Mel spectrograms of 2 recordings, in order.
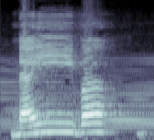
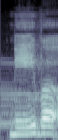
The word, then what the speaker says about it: నైవ: సన్యస్య సా పక్కన నాకి నావత్తు యావత్తు సన్ అని పలికి న్య నాకి యావత్తు న్యస్య సన్యస్య మత్పరాః మత్పరాః మయి సన్యస్య మత్పరాః అనన్యేనైవ అనన్యే నా మీద ఆఘాత అనన్యే నైవ నేవ అనకూడదు. నైవ అనన్యే నైవ యోగేన యోగే రెండు దీర్ఘములు చివరిలో న హ్రస్వము.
